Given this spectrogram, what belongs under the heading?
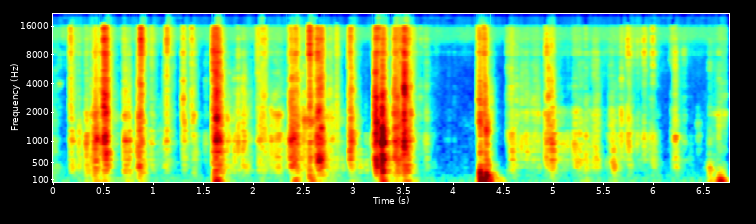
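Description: Tim Holtz scissors cutting through the spine of a recipe art journal, heard as irregular, crisp, close-up snips and crunches separated by short pauses.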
